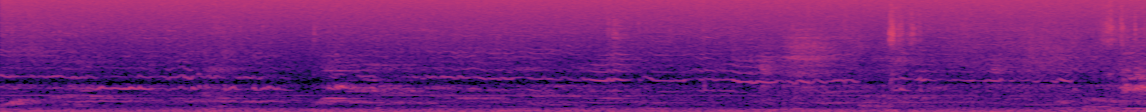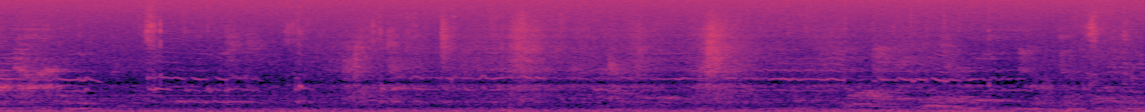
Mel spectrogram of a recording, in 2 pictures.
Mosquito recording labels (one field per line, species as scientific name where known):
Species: Anopheles squamosus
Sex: female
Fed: blood-fed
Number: one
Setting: cup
